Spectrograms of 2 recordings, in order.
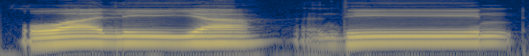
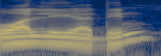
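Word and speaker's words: وَلِيَ دِينِ: কিন্তু দালিয়াজের দি এক আলিফ, লাকুম দিনুকুম ওয়ালিয়া দিন। এখানে আমাদের উচ্চারণ হতে পারে ওয়ালিয়াদিন।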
